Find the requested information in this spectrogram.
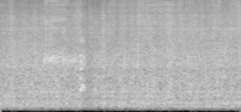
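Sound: tram passing on rails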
